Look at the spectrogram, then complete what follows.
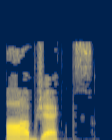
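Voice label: "objects", British English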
